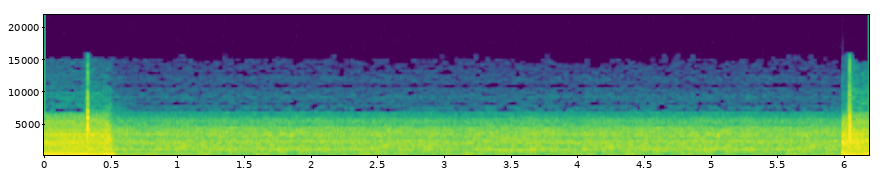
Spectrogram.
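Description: Heavy metal music stops about half a second in, leaving one held electric guitar chord ringing on. It fades over the next second or so and then sustains steadily.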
